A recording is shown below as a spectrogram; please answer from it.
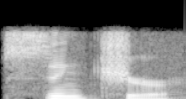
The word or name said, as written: cincture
